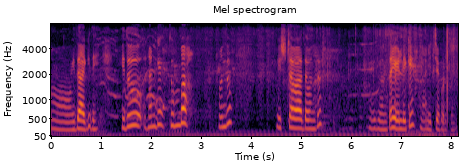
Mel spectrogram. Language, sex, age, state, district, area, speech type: Kannada, female, 45-60, Karnataka, Dakshina Kannada, rural, spontaneous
